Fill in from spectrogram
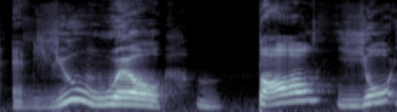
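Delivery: loud, very slow, stretched words; big comic build, stretched and loud; drawn-out emphasis. Real, not acted. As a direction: belt each word out long for effect. Hyping how hard you will cry.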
